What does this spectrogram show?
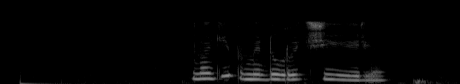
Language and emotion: Russian, sad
